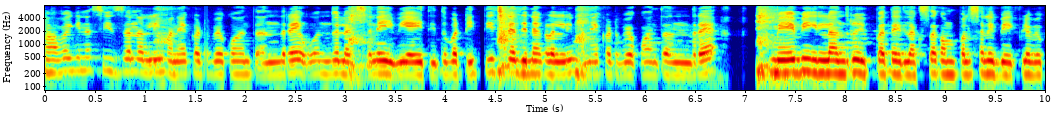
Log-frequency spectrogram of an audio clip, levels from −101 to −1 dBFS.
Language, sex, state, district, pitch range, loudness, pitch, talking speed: Kannada, female, Karnataka, Mysore, 190-215 Hz, -18 LUFS, 200 Hz, 130 wpm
